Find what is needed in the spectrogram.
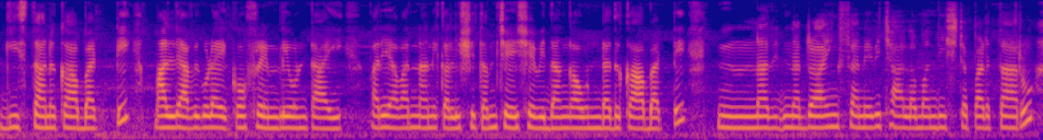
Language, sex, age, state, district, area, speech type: Telugu, female, 30-45, Andhra Pradesh, Srikakulam, urban, spontaneous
